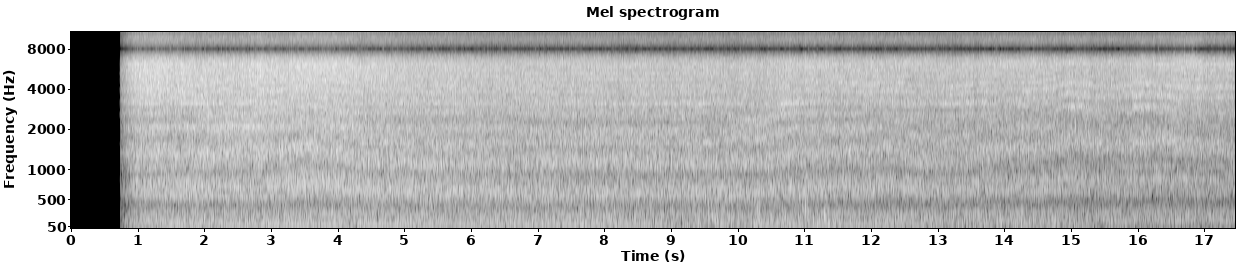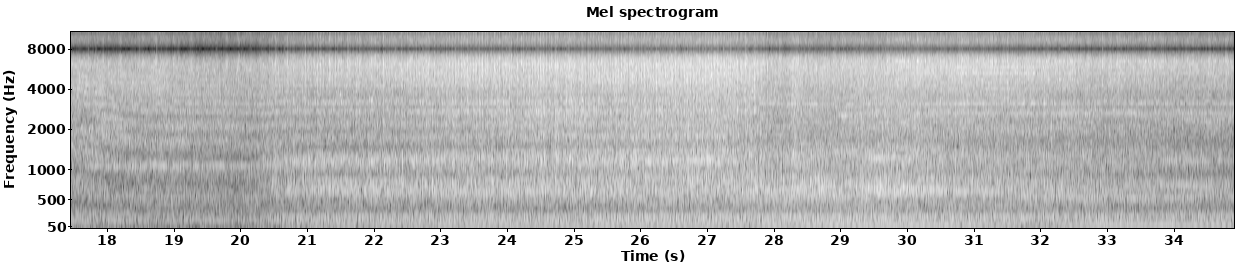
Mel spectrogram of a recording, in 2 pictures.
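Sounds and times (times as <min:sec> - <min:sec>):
harvester engine hum: 0:00.8 - 0:34.9
threshing machinery whirring: 0:00.8 - 0:34.9.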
